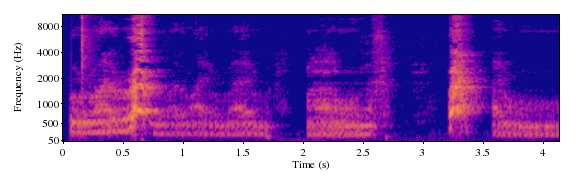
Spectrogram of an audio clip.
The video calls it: Min Pin Dog Roaring, Speaking and Barking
